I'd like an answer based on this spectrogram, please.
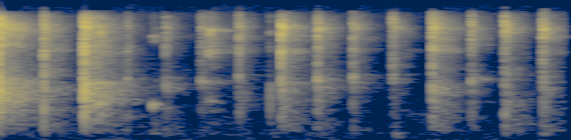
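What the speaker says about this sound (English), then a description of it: "Let's give a round of applause." A small group at a reading-group presentation gives a sparse round of applause, individual claps landing in an uneven series, fairly quiet with no talking.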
